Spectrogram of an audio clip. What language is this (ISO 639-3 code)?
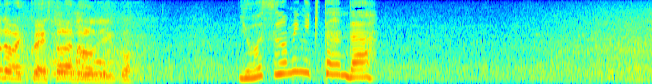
jpn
